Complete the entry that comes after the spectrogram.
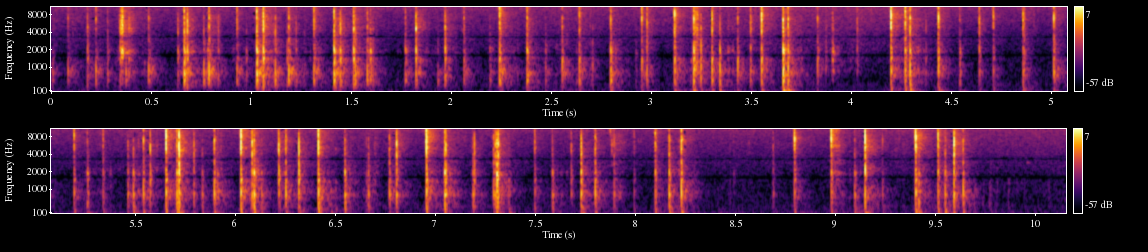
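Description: A flat, rectangular, hollow, closed white cardboard box is held in both hands and tapped on its face with fingertips and nails. Quick, uneven bursts of short, dry taps run throughout, with a hollow low thump under sharp, bright clicks. Each tap dies away almost at once.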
